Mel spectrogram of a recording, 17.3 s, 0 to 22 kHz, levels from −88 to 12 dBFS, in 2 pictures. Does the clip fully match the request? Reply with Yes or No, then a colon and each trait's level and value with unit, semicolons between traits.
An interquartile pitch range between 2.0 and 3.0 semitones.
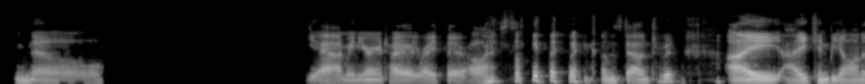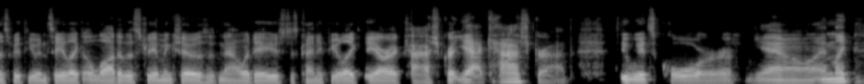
Yes: narrow, 2.4 semitones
